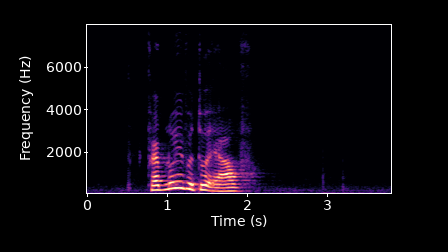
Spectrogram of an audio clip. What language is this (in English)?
Faroese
